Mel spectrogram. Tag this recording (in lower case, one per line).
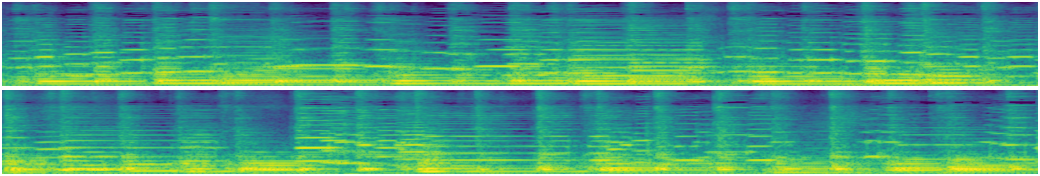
music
